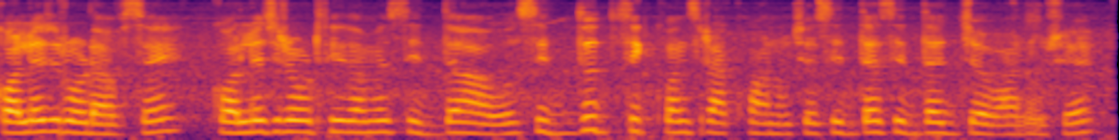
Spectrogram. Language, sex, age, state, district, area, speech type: Gujarati, female, 30-45, Gujarat, Kheda, rural, spontaneous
